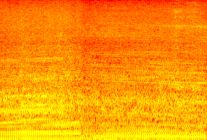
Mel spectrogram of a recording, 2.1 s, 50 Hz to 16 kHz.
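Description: Bajaj Pulsar NS400Z motorcycle, a 2025 UG model with a bi-directional quick shifter, pulls hard on a city ride, its engine droning loud and steady with a throaty rising growl throughout.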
